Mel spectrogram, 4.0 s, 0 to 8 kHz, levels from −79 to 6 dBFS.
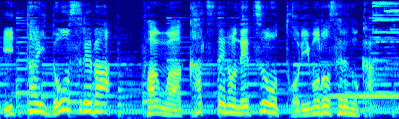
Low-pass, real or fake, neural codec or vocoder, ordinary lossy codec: none; real; none; none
